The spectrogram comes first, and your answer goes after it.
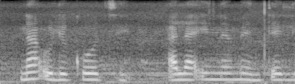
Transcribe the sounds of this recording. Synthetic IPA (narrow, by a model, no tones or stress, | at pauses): naʔulikʼot͡sʰi | alaʔinɛmɛn̩tʼeli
